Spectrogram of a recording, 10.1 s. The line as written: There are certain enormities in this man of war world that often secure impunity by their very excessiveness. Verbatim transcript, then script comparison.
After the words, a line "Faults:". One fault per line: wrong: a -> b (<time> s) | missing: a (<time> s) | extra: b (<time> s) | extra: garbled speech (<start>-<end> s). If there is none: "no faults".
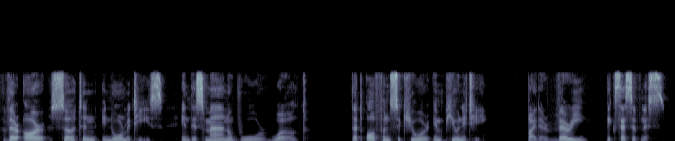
There are certain enormities in this man of war world that often secure impunity by their very excessiveness.
Faults:
no faults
